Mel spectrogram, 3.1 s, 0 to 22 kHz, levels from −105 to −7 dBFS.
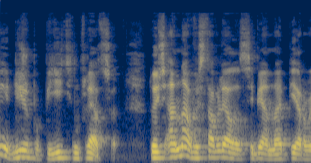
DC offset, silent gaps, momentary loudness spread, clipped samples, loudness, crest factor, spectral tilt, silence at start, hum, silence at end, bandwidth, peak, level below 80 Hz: under 0.1%; none; 5 LU; under 0.1%; -29 LUFS; 18 dB; -6 dB/octave; 0 s; none; 0 s; 14.5 kHz; -10 dBFS; -70 dBFS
